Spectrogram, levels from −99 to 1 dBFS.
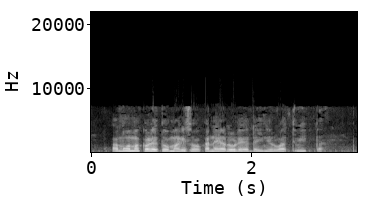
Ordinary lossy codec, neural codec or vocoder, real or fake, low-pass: AAC, 32 kbps; codec, 16 kHz, 4 kbps, FunCodec, trained on Chinese and English, 50 frames a second; fake; 7.2 kHz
